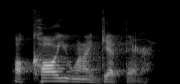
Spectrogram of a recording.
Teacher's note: I put stress on call and get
